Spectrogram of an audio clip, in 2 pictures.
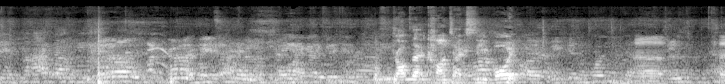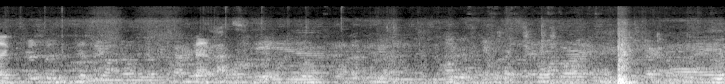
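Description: Cards tap softly onto a tabletop mat.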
